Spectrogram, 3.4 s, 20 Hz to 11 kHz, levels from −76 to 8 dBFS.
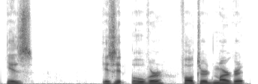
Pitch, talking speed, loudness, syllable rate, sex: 110 Hz, 85 wpm, -17 LUFS, 5.6 syllables/s, male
